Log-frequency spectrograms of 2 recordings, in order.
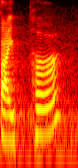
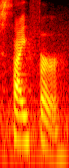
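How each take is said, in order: First: The middle consonant is a P sound. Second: The middle consonant is an F sound. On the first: The speaker calls it wrong. "the first one is Cyper" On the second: The speaker calls it right. "Cipher with the F sound"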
